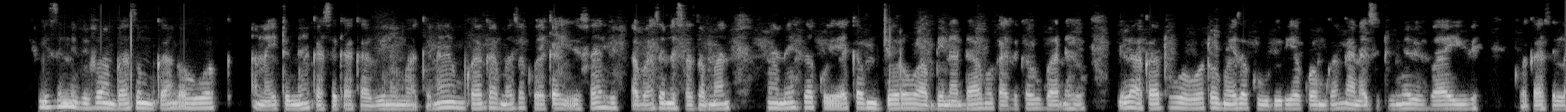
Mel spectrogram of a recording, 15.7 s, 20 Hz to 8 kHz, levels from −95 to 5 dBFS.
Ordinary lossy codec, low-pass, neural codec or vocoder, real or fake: Opus, 64 kbps; 7.2 kHz; none; real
